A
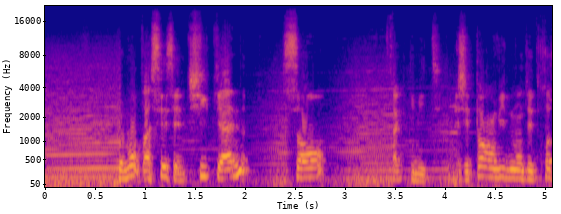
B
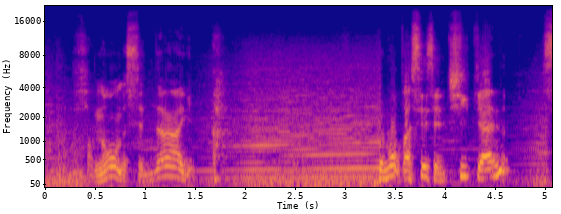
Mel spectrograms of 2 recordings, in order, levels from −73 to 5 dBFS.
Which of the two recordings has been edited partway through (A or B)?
A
